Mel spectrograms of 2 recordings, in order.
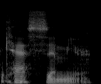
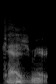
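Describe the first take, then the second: First: It is said as Casimir. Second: It is said like the word cashmere. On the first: The speaker calls it right. "You're right, Casimir" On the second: The speaker calls it wrong. "You keep saying Cashmere"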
